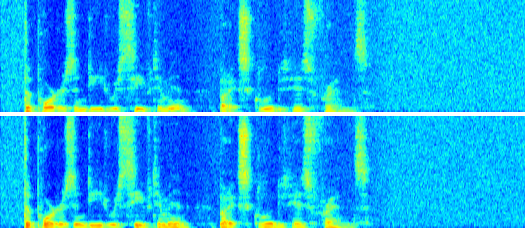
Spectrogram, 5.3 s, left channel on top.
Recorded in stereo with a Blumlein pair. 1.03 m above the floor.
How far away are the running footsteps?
No running footsteps in this recording.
